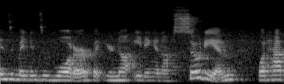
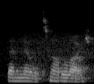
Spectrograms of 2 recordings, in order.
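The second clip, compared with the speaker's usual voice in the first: deadpan no; 5 semitones lower, 8 dB quieter than usual. Retold or imitated. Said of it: "I'm like".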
